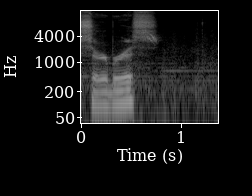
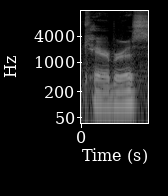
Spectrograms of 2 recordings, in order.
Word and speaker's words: Cerberus: Or Dirge of Cerberus, if we were going to presumably pronounce it as they likely did in Japanese. Because they do the hard C sound for Cerberus, which I believe is how you would say it in Greek. But not 100% sure.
